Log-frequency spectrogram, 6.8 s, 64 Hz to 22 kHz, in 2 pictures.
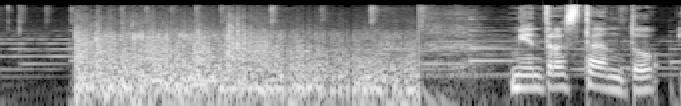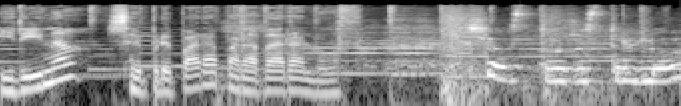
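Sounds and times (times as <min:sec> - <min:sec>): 
missile explosion destroying a government building in Kharkiv: 0:00.4 - 0:02.4
speech: 0:02.6 - 0:06.8.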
